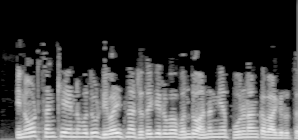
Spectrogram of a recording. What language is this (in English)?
Kannada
